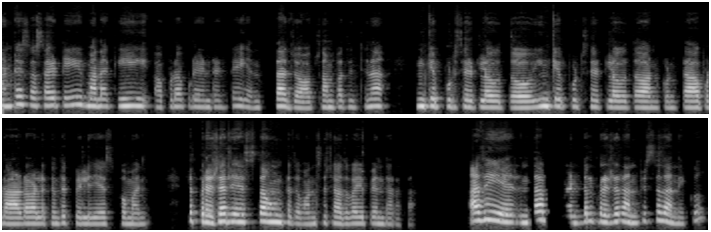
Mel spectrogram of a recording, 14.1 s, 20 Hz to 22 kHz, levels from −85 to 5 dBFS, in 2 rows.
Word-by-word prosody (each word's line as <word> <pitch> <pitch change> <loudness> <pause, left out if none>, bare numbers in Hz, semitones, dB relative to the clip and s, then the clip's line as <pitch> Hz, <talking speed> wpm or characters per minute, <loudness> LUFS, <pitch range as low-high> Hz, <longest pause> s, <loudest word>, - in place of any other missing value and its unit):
అంటే 225 +5 +1
సొసైటీ 245 +1 -2 0.2
మనకి 225 0 +1 0.3
అప్పుడప్పుడేంటంటే, 205 0 -9 0.2
ఎంత 190 +4 -14 0.2
జాబ్ 175 -1 -2
సంపాదించినా, 200 +2 -4 0.4
"ఇంకెప్పుడు 225 -2 +1
సెటిలవుతావు, 195 -2 +1
ఇంకెప్పుడు 225 -2 +1
సెటిలవుతావు" 195 -2 -2
అనుకుంటా, 185 +1 -5
అప్పుడు 190 0 -3
ఆడవాళ్ళకంతే 190 +2 0
పెళ్లి 185 -1 -4
చేసుకోమని 180 0 -7 0.4
సో, - - +2
ప్రెషర్ 245 +2 +6
చేస్తా 230 +1 +2
ఉంటది, 215 -4 +1
వన్స్ 190 +3 -8
చదువైపోయిన 190 0 -4
తర్వాత. 165 -1 -20 0.7
అది 290 +2 +6 0.2
ఎంత 215 +1 -2 0.3
మెంటల్ 210 +5 -3
ప్రెషరనిపిస్తదా 245 +3 +1
నీకు? 185 +9 -12
205 Hz, 120 wpm, -20 LUFS, 190-230 Hz, 0.7 s, ప్రెషర్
